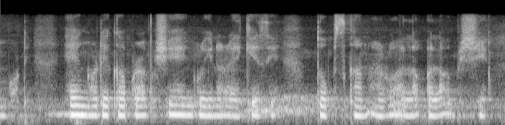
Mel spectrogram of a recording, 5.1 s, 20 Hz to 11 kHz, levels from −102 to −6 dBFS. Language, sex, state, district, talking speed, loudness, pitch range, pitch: Nagamese, female, Nagaland, Dimapur, 165 wpm, -18 LUFS, 195-210 Hz, 200 Hz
